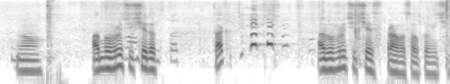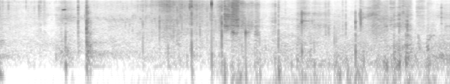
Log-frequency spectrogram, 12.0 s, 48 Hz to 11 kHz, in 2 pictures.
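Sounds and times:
camera handling rustling: 0:07.9 - 0:12.0.

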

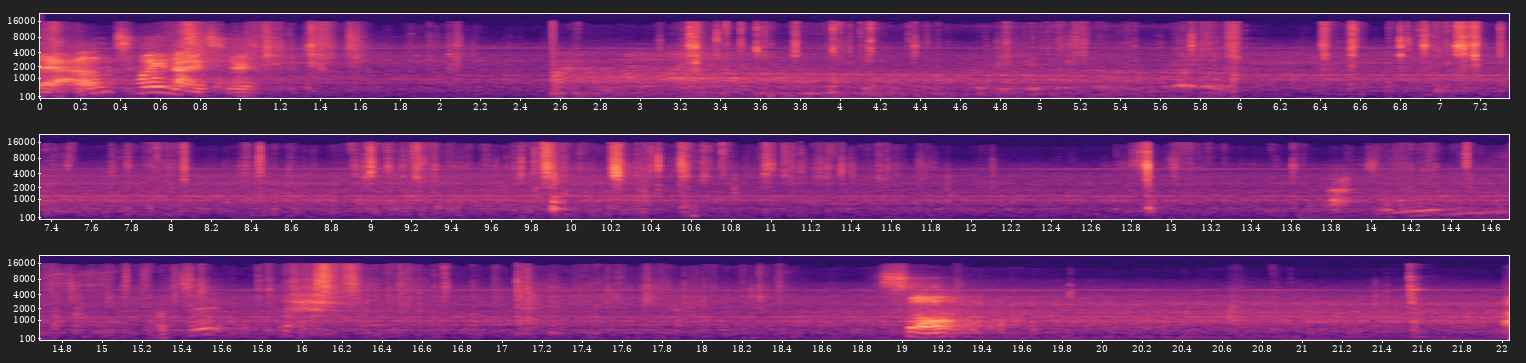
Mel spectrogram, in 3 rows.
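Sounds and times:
faint steady hum: 0:00.0 - 0:22.0
masking tape peeling crackles: 0:00.7 - 0:02.3, 0:03.0 - 0:18.6.

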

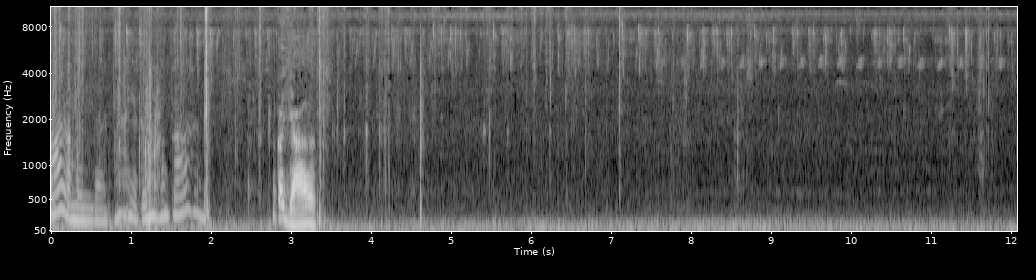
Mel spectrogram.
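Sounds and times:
high insect trill: 0:00.0 - 0:12.0
insects and birds chirping: 0:00.0 - 0:12.0.

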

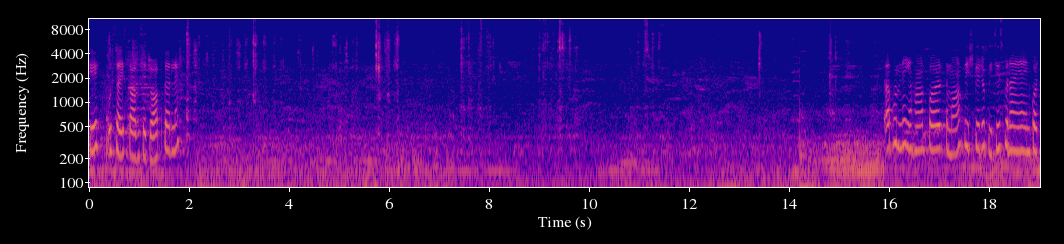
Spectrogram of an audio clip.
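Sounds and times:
blade clicking and snipping fish: 0:01.8 - 0:06.4, 0:07.3 - 0:09.9.

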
